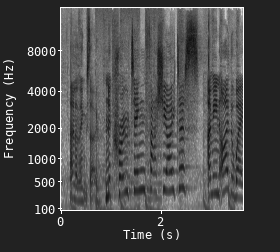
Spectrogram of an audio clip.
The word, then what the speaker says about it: necrotizing fasciitis: Also, for future reference, it's pronounced necrotizing fasciitis." I mean, Sarah, did I say that right? I don't think so. Necroting fasciitis?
